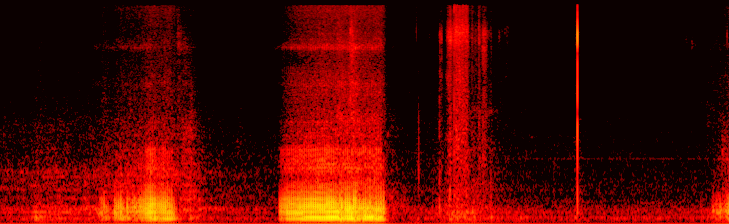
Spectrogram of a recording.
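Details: Overweight beagle snoring indoors: two deep, rasping snore breaths, the first around two seconds in and a louder, longer one near five seconds, with quiet stillness between and a faint click later.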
